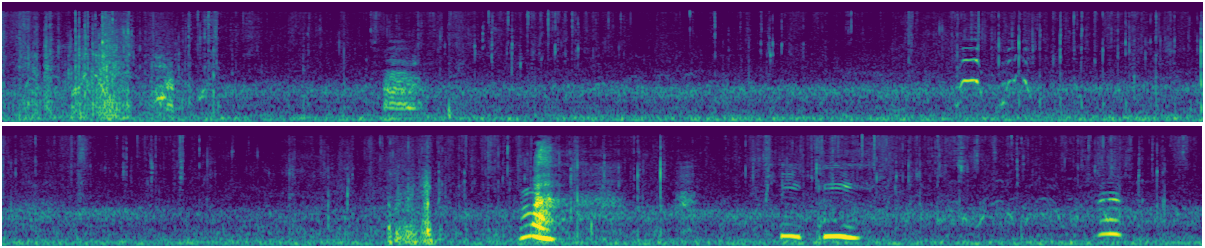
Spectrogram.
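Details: Canada goose described as hungry, calling with scattered nasal honks every two to three seconds, some doubled. One loud honk near the middle rises then falls. A faint noisy background runs throughout.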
